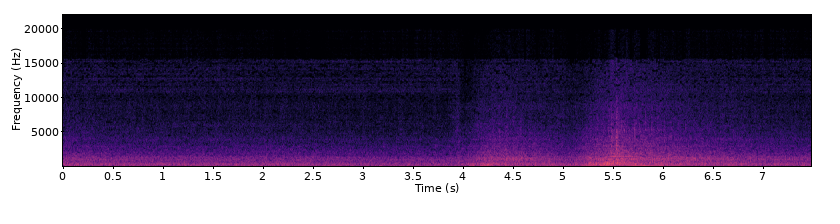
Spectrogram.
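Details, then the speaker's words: 2001 Lincoln Navigator, Triton 5.4 V8, idling: light, fast ticking or tapping in the engine note plus two brief throttle blips; engine ticking at idle, cause unknown. "So this is my 2001 Lincoln Navigator with a tickling sound."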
